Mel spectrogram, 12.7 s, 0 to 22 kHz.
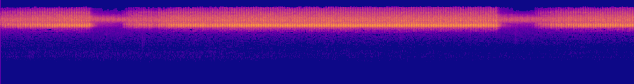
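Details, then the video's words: High-pitched insect trill from a grasshopper relaxation recording with no music, fast even pulses forming a continuous shimmer, broken by two short pauses of under a second before the buzzing resumes. "3 Hours of Grass Hopper Sounds"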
